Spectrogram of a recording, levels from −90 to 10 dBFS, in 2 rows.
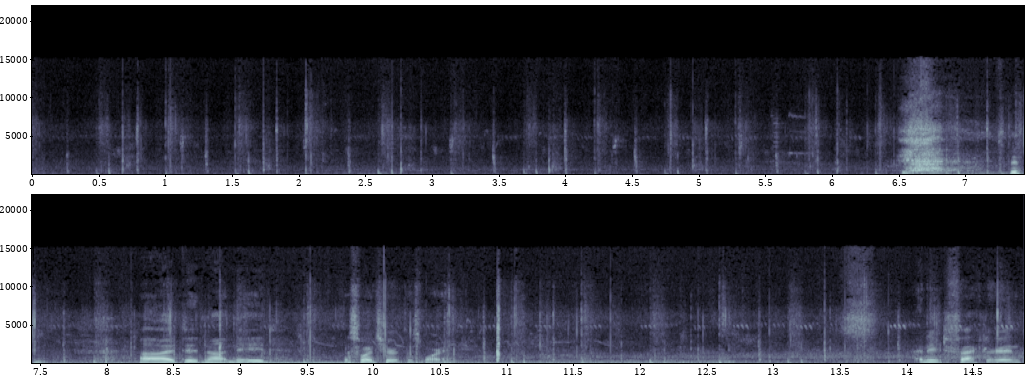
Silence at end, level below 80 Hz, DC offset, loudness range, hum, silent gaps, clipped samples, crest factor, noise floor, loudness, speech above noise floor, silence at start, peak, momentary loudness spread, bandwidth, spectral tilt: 0 s; -50 dBFS; under 0.1%; 23 LU; none; none; under 0.1%; 22 dB; -50 dBFS; -21 LUFS; 32 dB; 0.5 s; -2 dBFS; 26 LU; 15.5 kHz; -4.5 dB/octave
